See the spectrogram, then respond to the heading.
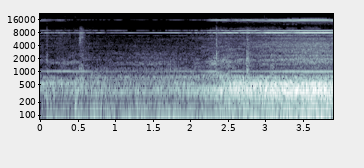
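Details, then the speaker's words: Razorback clutch-housing blower fan on a Polaris RZR XP Turbo S, newly installed and running on ignition at fan setting five. Steady airy whoosh that swells and stays even, with no rubbing or ticking. Blower working properly. "you can hear it down down in there working away so again we still got to get our hose clamps on here to make sure that guy's not going anywhere but yeah it's all it's hooked up and it is working which is great"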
